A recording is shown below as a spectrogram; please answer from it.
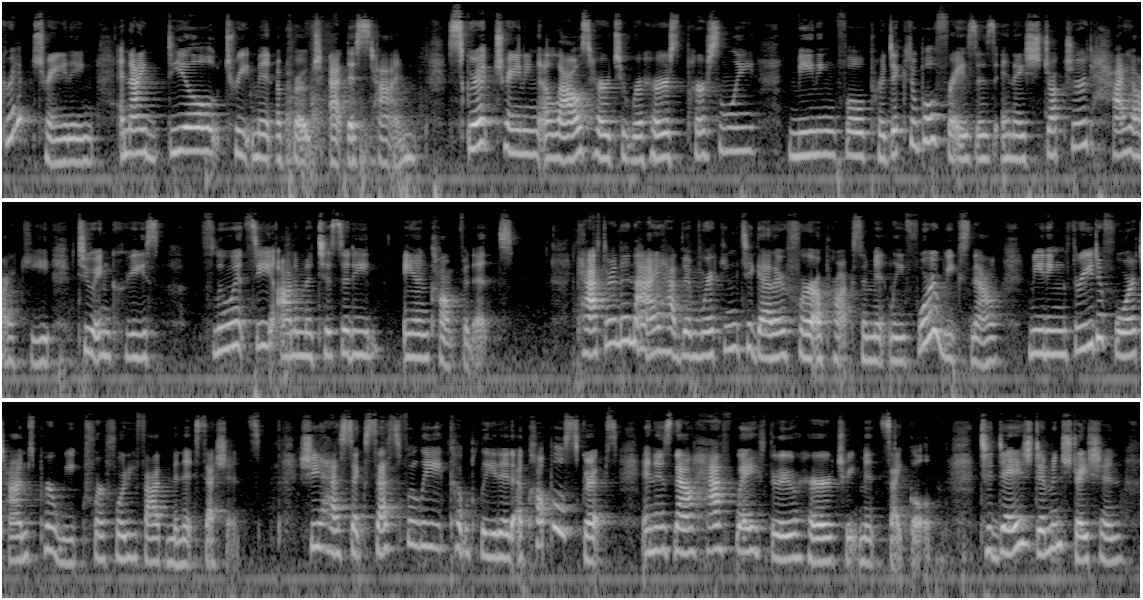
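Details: Adult woman speaking; typical speech.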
